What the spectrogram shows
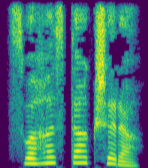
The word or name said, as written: ಸ್ವಹಸ್ತಾಕ್ಷರ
